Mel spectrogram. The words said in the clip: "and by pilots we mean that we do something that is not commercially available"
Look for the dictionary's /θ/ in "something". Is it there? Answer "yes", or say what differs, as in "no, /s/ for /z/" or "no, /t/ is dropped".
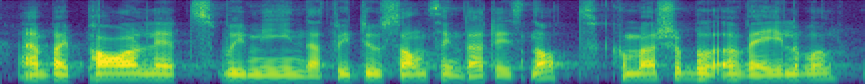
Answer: yes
